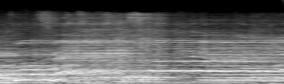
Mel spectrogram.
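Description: Live band playing with singing: held vocal notes over electric guitar, keyboards, bass guitar and drum kit, amplified through a PA.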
